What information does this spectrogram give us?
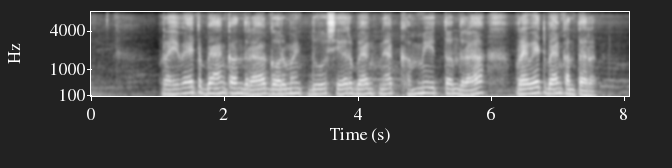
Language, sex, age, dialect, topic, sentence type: Kannada, male, 18-24, Northeastern, banking, statement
